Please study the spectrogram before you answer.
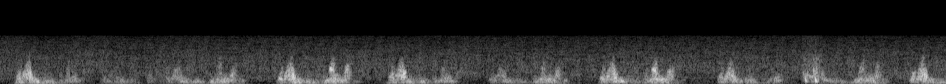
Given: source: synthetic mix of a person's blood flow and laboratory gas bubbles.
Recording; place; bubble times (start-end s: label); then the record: Doppler ultrasound of blood flow; precordium
8.02-8.22 s: bubbles
From the record:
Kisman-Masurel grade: 113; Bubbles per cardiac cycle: 1 to 2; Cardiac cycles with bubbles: 1 to 10%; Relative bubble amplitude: loud (0.450 to 0.775); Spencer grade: 1 (occasional bubble signal discernible with the cardiac motion signal, with majority of cardiac periods free of bubbles); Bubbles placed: only in the low amplitude regions of the cardiac cycle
